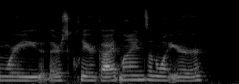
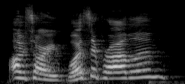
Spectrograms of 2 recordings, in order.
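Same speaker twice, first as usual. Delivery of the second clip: put-on crazy man voice, much higher; 7 semitones higher, 16 dB louder than usual. Retelling how a stranger who sat at her table answered her, imitating a guy being crazy. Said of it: "like being all crazy".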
